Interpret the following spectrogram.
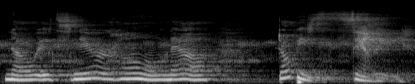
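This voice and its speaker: In a live old-time radio suspense play staged in a hall, a woman plays a frightened woman walking home alone at night, haltingly reassuring herself. Her voice is fairly high, animated and mellow. The echoey hall gives a long reverb, with faint noise underneath.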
